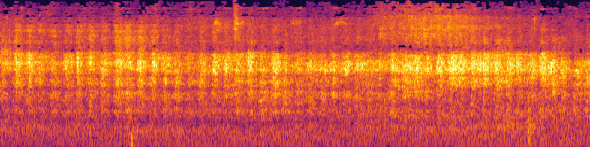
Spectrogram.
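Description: A train running on rails: a steady rushing, hissing noise with a sharp knock a little before two seconds in and a weaker one near the end.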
